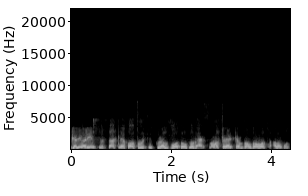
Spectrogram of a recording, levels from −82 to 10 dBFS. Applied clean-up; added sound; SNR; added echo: neural mask model DeepFilterNet 3.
